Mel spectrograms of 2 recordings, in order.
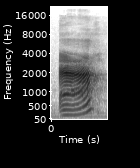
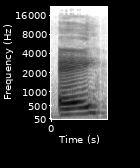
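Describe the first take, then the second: First: The vowel is short, as in cat. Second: The vowel is long, like the letter name. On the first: "Short would be A" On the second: "they say their name"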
